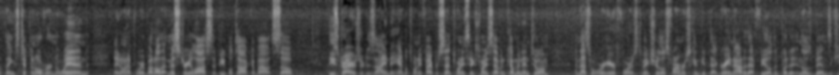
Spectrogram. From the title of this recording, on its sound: Conversations from Farm Progress Show 2022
